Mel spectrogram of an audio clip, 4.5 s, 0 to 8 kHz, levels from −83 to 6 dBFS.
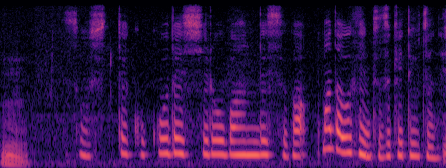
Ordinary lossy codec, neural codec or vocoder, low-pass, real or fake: none; none; 7.2 kHz; real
